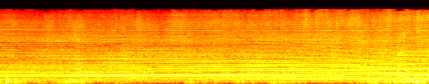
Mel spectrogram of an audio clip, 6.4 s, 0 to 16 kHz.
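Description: A 70 mm ten-blade electric ducted fan on a radio-controlled delta wing whining steadily in flight. It grows gradually louder.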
